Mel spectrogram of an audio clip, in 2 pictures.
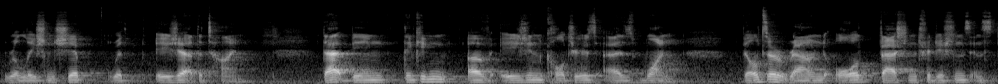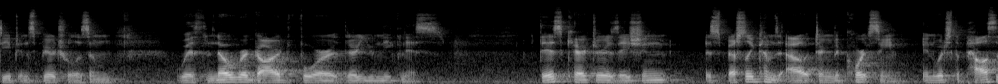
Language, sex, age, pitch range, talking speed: English, male, 20-39, 90-105 Hz, 125 wpm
